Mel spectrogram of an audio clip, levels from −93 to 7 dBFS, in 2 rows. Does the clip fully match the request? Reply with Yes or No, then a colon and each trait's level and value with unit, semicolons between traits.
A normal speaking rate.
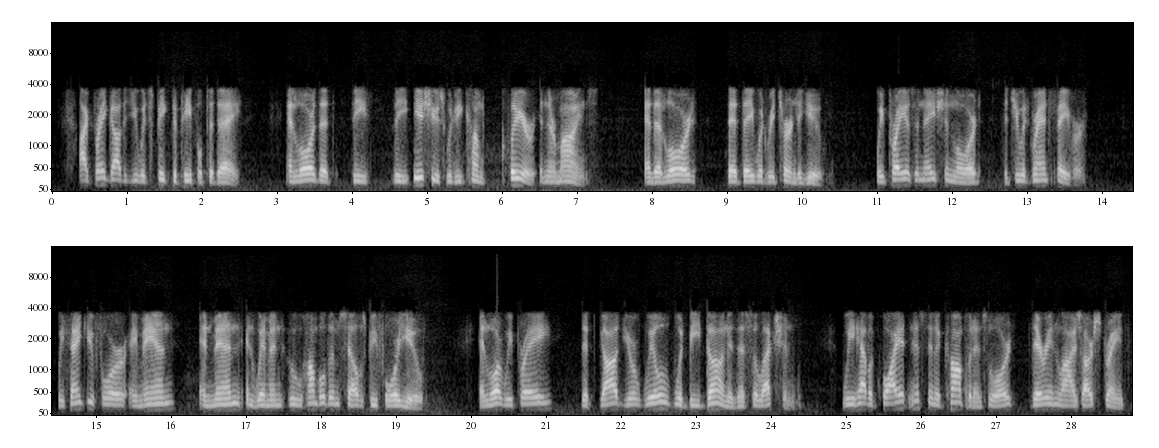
Yes: average, 175 wpm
